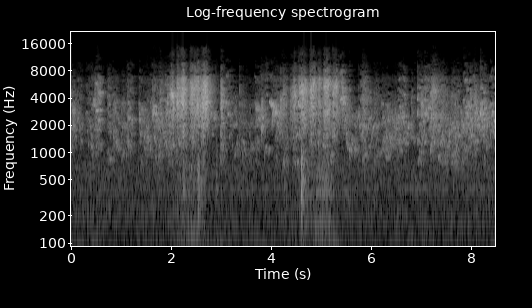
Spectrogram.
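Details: Pet budgerigars kept at home, giving continuous high, scratchy chatter with squawky bursts that swell and fade every couple of seconds.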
